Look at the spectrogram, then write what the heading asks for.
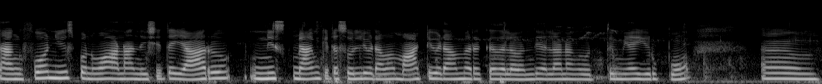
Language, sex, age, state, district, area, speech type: Tamil, female, 18-30, Tamil Nadu, Kallakurichi, rural, spontaneous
